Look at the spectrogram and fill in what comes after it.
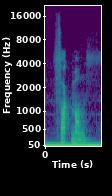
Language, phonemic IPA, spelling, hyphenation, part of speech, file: Dutch, /ˈvɑkmɑn/, vakman, vak‧man, noun, Nl-vakman.ogg
- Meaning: 1. craftsman 2. specialist, expert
